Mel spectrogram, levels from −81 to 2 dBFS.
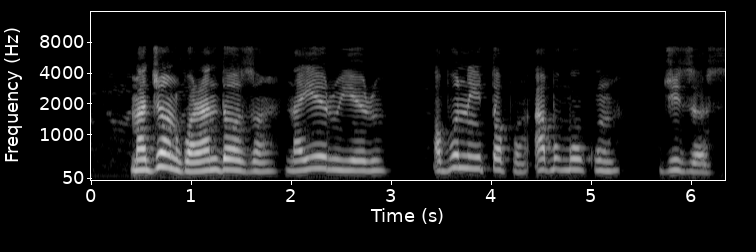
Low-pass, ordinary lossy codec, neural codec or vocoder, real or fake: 7.2 kHz; none; none; real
